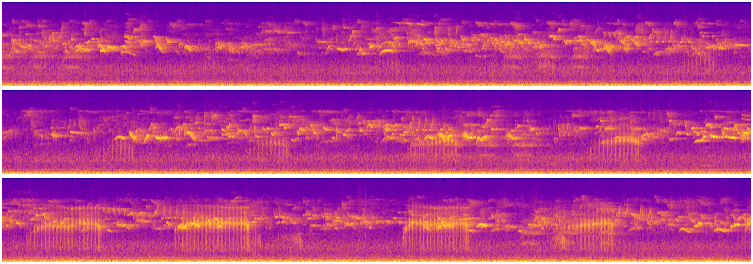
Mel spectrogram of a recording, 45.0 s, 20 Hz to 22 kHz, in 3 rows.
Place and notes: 6:00 drone, cars, s-bahn trains, frogs, more birds, some bathing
